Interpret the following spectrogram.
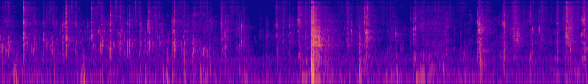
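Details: Pit Bull crunching through raw food and green-lipped mussels, sharp biting crunches and gnawing clicks scattered irregularly, with a loud crackling bite near the middle and quieter pauses between mouthfuls.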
